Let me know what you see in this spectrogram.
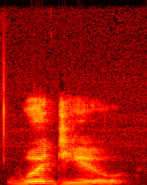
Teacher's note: It's a combination of the D and the Y. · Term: assimilation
